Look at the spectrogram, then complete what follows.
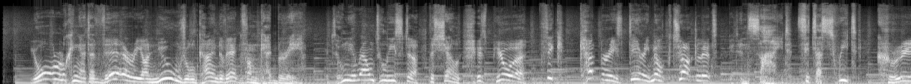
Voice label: Commercial

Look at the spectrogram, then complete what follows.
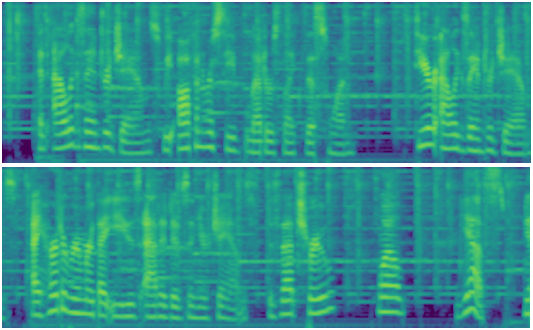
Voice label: Voice Actor; BigMouthVoices

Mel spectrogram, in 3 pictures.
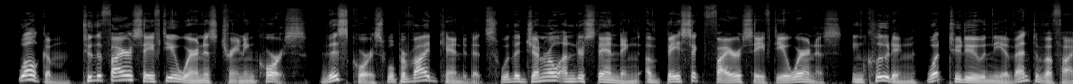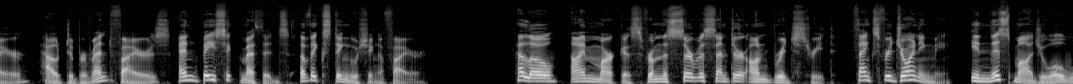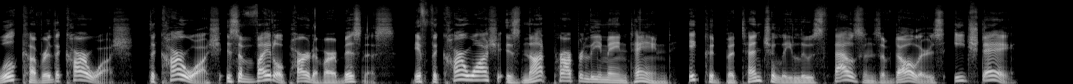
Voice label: E-Learning, en-US

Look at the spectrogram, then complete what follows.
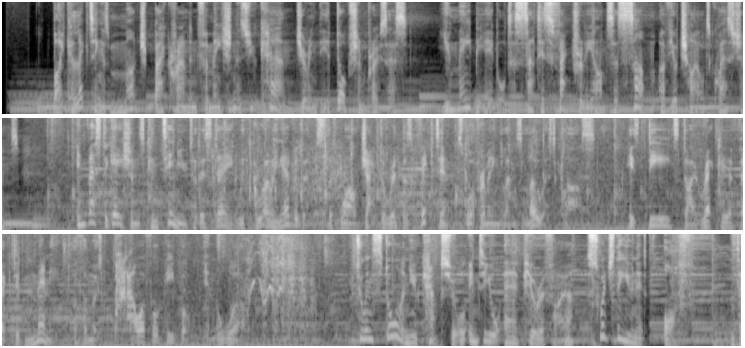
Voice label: Voice Actor; Big Mouth Voices

